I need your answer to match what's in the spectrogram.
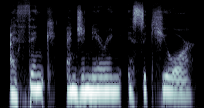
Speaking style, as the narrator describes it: said hoarsely

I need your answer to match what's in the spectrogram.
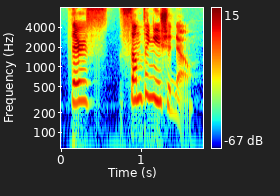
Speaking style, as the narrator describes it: Neil blurts out, still distracted by Andrew's mouth

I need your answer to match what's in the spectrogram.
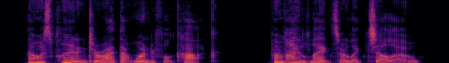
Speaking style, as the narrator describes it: chuckles

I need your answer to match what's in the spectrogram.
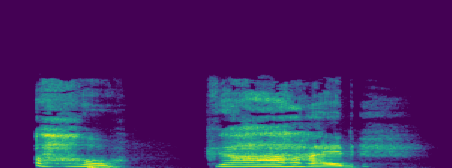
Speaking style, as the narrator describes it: he groans, a guttural moan

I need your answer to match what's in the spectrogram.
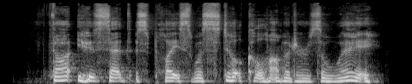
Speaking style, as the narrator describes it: he croaked

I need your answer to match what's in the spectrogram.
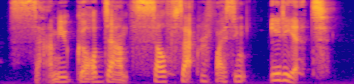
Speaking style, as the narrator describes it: Dean mutters

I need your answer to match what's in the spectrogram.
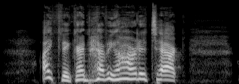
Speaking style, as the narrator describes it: Rodney gasped

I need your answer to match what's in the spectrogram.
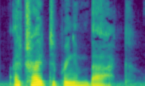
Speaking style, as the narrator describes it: Voss said quietly

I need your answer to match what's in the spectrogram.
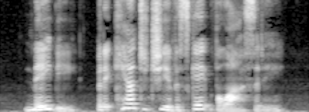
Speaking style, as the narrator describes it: Rodney said triumphantly

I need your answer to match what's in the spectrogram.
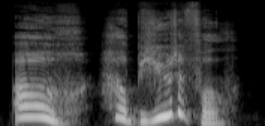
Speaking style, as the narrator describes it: Deanna exclaimed, awed by the display before her and the artistry that must have gone into it

